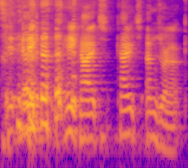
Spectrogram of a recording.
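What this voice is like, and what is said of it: Poor Matt Saracen impression. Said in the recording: “that was not a great Saracen impersonation”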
